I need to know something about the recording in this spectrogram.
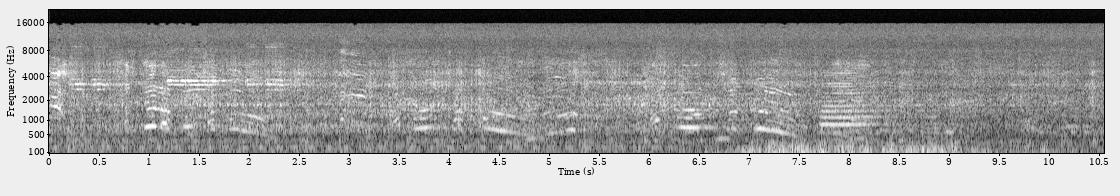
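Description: Voices calling and chattering on a railway station platform over a steady background rumble. A deeper train rumble swells about seven seconds in and eases off a couple of seconds later.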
